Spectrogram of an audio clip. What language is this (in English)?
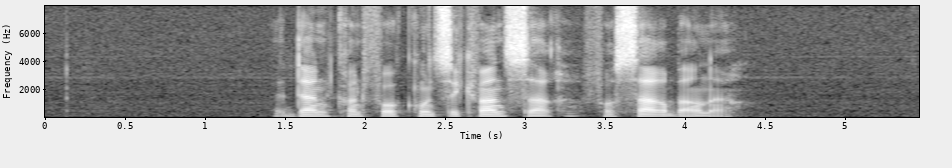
Norwegian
